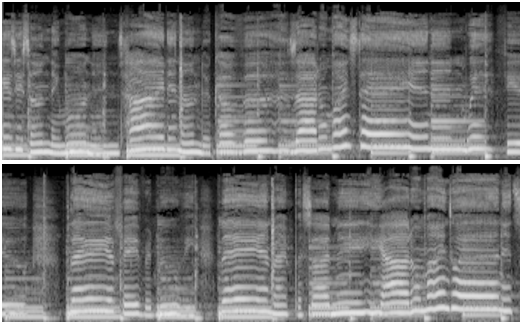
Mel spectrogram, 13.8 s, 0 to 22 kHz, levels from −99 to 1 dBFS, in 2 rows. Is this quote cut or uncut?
cut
